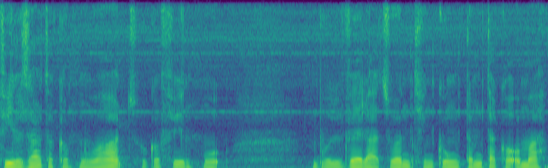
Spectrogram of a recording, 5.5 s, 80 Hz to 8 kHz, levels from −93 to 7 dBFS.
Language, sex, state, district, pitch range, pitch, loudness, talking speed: Mizo, male, Mizoram, Aizawl, 100-110 Hz, 105 Hz, -17 LUFS, 205 wpm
